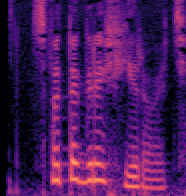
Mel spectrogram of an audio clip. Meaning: to photograph
- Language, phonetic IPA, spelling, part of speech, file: Russian, [sfətəɡrɐˈfʲirəvətʲ], сфотографировать, verb, Ru-сфотографировать.ogg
